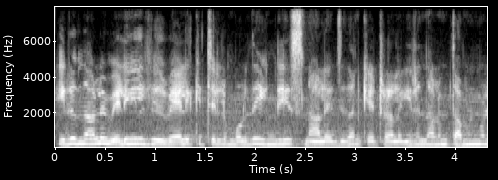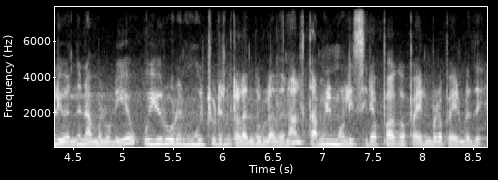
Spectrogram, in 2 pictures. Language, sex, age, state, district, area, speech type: Tamil, female, 30-45, Tamil Nadu, Perambalur, rural, spontaneous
